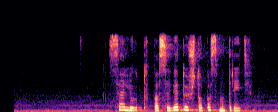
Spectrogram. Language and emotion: Russian, neutral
